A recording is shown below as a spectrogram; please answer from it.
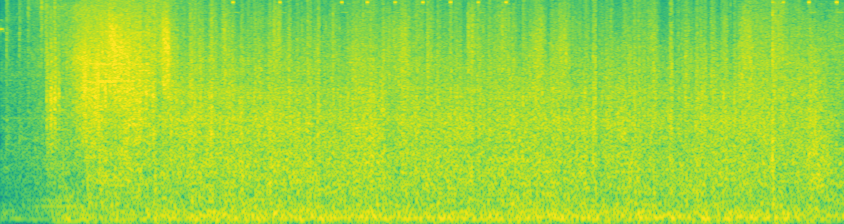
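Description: A mech weapon volley in the battle game RogueTech ends in a loud, sustained explosive roar that rumbles on for several seconds without letting up.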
